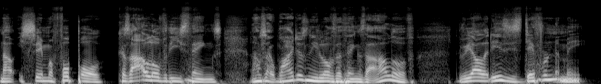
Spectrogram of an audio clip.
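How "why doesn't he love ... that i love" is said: ordinary delivery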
